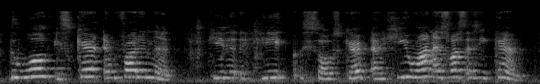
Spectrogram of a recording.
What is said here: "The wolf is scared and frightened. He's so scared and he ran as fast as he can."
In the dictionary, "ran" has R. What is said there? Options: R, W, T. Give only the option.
W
